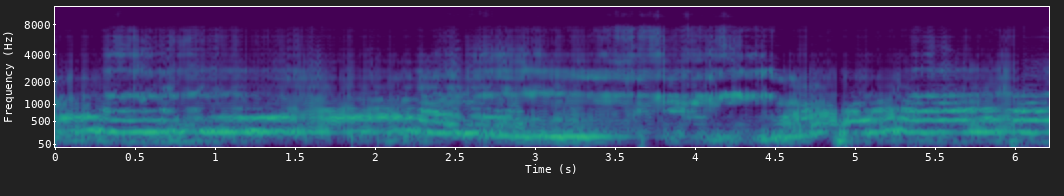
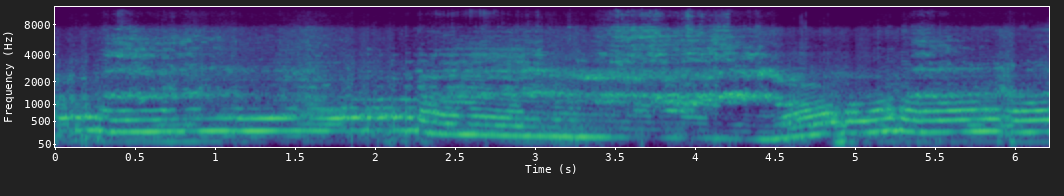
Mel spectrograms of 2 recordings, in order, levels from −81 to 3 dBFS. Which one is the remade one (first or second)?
first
